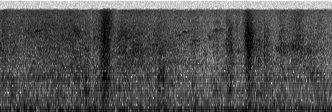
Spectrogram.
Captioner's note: birds chirping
